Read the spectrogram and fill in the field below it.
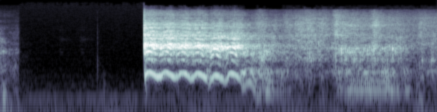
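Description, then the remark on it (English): After a second of near silence, a horse lets out one loud whinny with a quavering, wavering pitch that trails off into breathy snorting noise. “That's horse talk.”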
